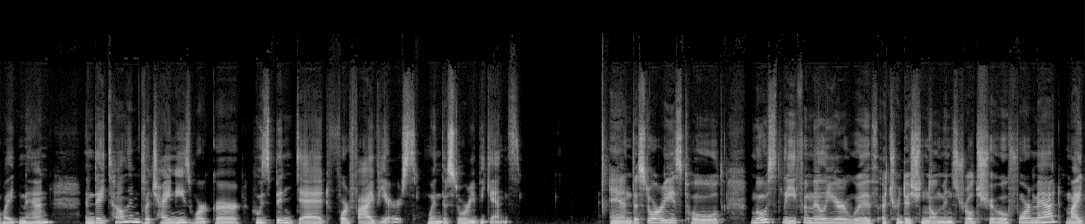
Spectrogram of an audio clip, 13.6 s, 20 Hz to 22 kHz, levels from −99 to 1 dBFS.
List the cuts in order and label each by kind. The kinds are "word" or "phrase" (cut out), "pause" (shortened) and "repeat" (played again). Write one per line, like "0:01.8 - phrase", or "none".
0:01.8 - phrase
0:03.1 - pause
0:10.0 - phrase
